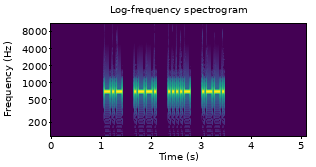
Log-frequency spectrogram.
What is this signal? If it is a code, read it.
Morse code, heard as a keyed tone, about 30 wpm, spaced as for 22 wpm, 700 Hz. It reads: KP4P
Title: USA Call Signs - 4 Characters - 2x Character Spacing - 30wpm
